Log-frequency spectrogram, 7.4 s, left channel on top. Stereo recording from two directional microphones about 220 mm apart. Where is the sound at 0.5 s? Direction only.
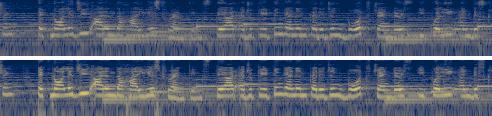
40° right (ahead or behind).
